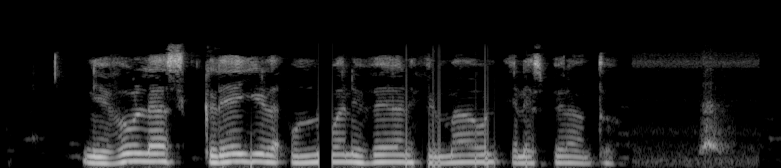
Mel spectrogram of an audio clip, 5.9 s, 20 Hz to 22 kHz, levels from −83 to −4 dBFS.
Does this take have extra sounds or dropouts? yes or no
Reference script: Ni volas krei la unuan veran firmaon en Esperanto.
yes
